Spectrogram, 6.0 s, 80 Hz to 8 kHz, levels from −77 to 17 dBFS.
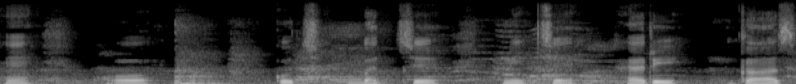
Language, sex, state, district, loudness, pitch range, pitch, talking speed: Hindi, male, Rajasthan, Bikaner, -19 LUFS, 115-150 Hz, 120 Hz, 70 wpm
